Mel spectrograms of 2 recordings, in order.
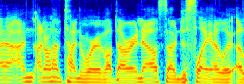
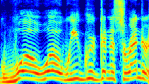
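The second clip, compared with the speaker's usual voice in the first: high-pitched, louder mock protest; alarmed protest; 12 semitones higher, 3 dB louder than usual. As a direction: blurt it high, halting a shooter. Acts out enemies protesting their shooting.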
